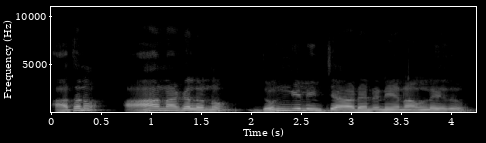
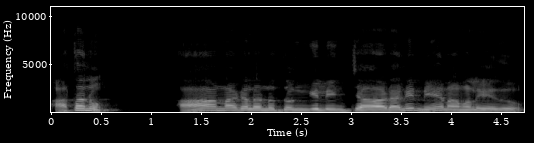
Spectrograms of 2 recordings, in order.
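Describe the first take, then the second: First: The stress falls on the word నగలను. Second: The stress falls on the word అతను. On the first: He stole something else. "మరేదో దొంగిలించాడన్నట్లు" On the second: Someone else stole them. "మరెవరో దొంగిలించారన్నట్లు"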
